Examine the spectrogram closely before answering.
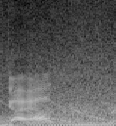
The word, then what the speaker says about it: Gallardo: Code 3 on a Lamborghini Gallardo. Yeah, Gallardo. See, I'm pronouncing it right.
